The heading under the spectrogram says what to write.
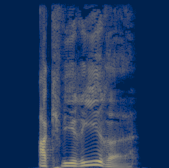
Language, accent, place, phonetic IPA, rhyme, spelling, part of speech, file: German, Germany, Berlin, [ˌakviˈʁiːʁə], -iːʁə, akquiriere, verb, De-akquiriere.ogg
- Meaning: inflection of akquirieren: 1. first-person singular present 2. first/third-person singular subjunctive I 3. singular imperative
